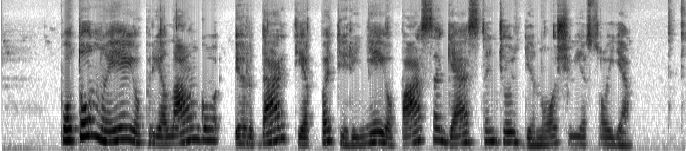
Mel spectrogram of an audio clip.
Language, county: Lithuanian, Alytus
